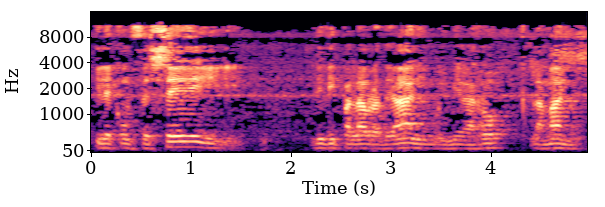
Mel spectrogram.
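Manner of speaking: normal talking voice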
